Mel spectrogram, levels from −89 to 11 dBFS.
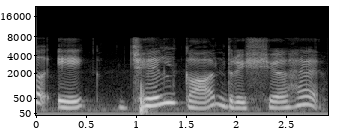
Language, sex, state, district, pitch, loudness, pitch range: Hindi, female, Assam, Kamrup Metropolitan, 205 Hz, -17 LUFS, 190-270 Hz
